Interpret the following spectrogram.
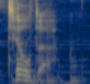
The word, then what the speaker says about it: tilde: referred to as a tilde, but in Spanish is referred to as a Tilde.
